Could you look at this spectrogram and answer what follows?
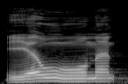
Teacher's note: ما القاریعہ، یوم، واو ساکن سے پہلے حرف کے اوپر زبر آ جائے واو لین ہوتی ہے، واو لین کو ہم 1 الف کے برابر کھینچ کے پڑھتے ہیں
